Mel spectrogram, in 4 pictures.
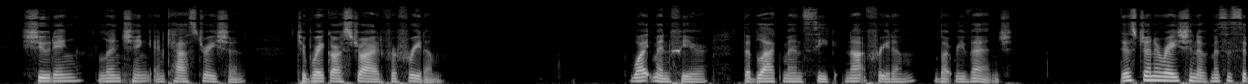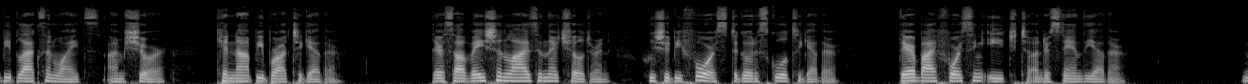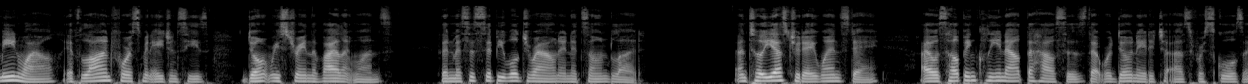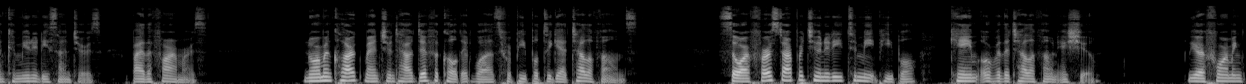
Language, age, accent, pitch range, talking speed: English, 40-59, American, 125-155 Hz, 150 wpm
